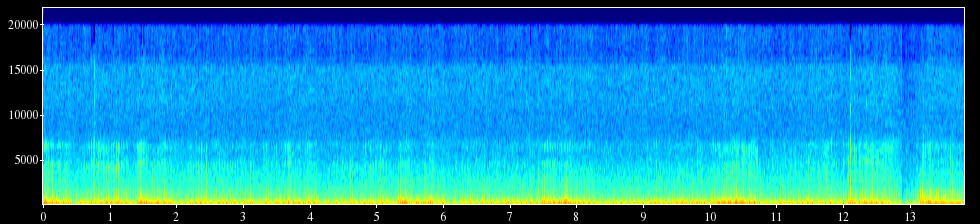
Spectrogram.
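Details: Domestic cat purring steadily and continuously, a deep low rumble pulsing in soft waves of breath, with brief brighter swells about every second or two and no other sounds.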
